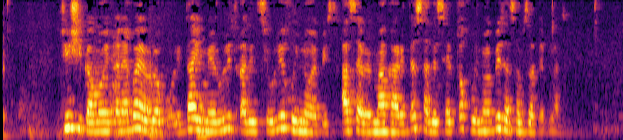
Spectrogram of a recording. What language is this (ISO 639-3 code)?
kat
